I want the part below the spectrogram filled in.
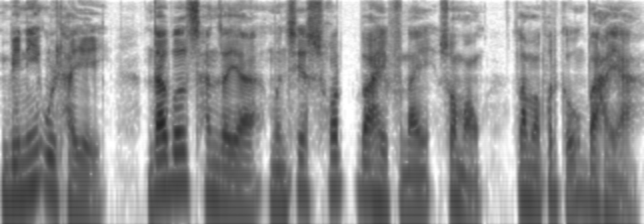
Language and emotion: Bodo, neutral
